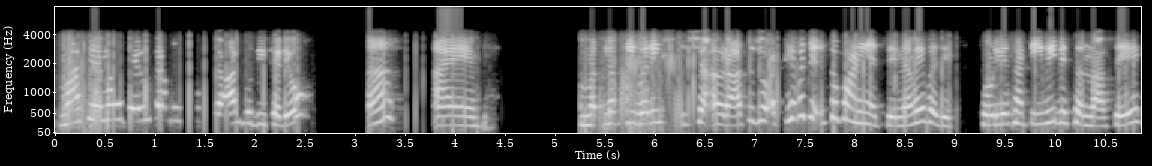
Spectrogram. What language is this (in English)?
Sindhi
